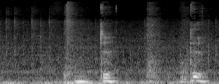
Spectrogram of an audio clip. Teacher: similar to t but with vocal cord vibration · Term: voiced one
